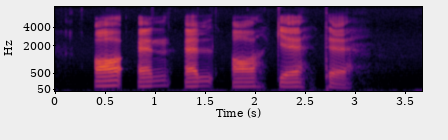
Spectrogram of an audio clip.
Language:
Norwegian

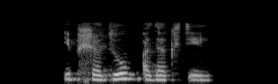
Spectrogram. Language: Abkhazian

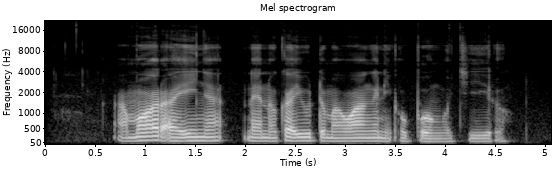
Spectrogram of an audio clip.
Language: Luo (Kenya and Tanzania)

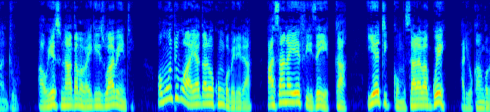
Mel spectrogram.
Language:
Ganda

